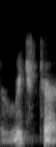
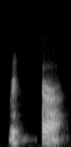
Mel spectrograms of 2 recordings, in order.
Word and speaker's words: Richter: The Richter scale is not pronounced Richter. It's a German word. Richter. Rick, like R-I-K-T-E-R. Richter. That's how it is pronounced.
